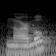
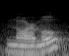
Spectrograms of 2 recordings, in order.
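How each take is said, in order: Both takes have the same delivery.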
